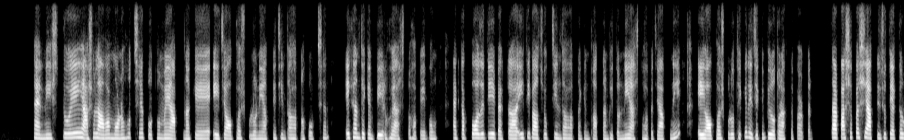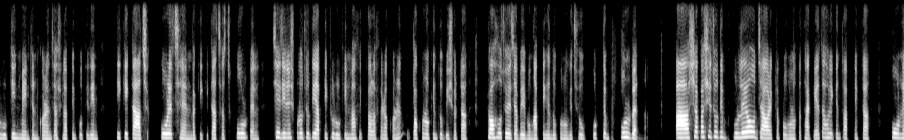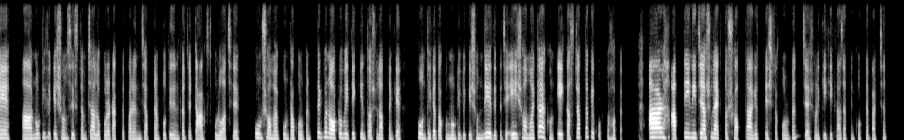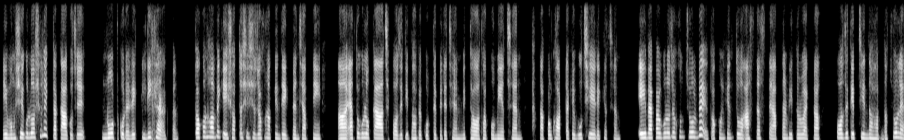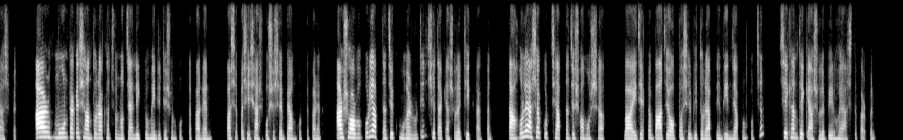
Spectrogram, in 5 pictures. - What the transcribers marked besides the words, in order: in English: "মেইনটেইন"; other background noise; "টাস্কগুলো" said as "টাক্সগুলো"; in English: "অটোমেটিক"; tapping
- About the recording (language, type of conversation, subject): Bengali, advice, আমি কীভাবে আমার খারাপ অভ্যাসের ধারা বুঝে তা বদলাতে পারি?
